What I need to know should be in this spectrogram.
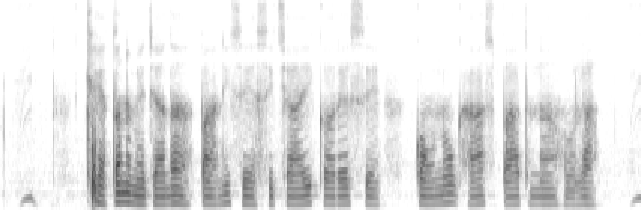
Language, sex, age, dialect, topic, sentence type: Bhojpuri, male, 18-24, Southern / Standard, agriculture, statement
